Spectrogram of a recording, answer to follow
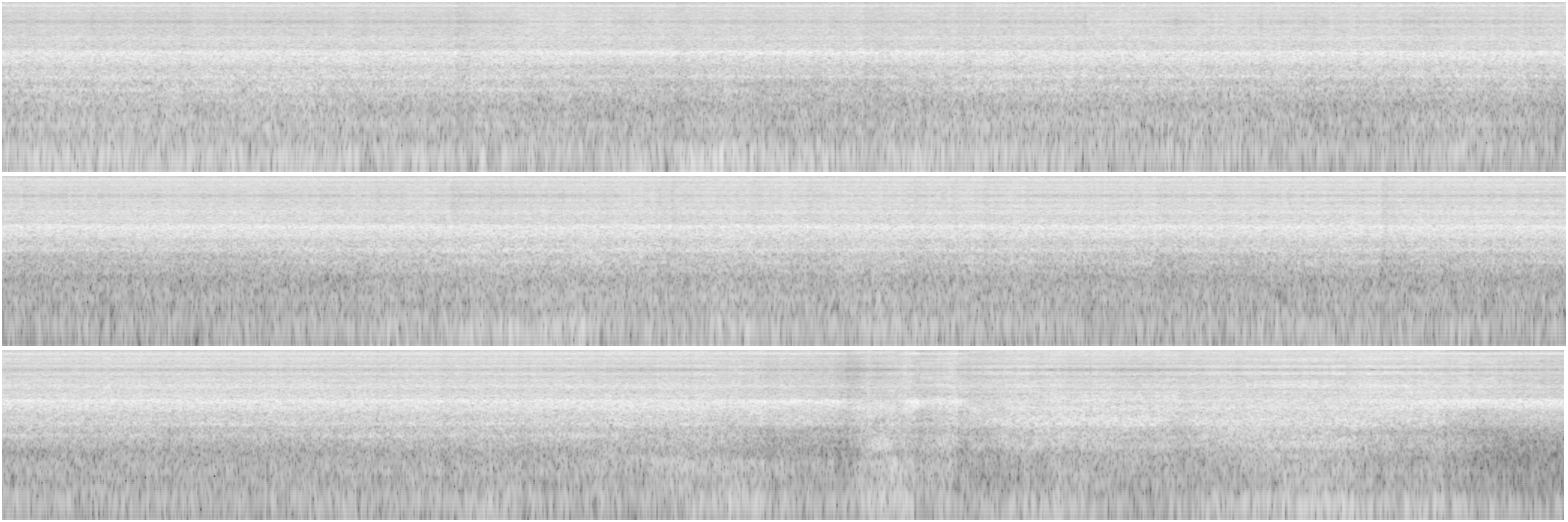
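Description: Steady, loud rush of freefall wind buffeting a helmet-mounted action camera's microphone, with a brief dip in the rush near the end.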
